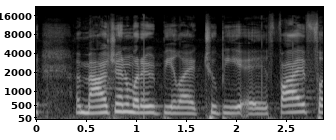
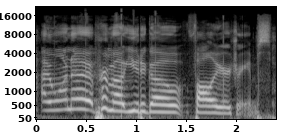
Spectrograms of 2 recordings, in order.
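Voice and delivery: teary laugh; 3 semitones higher, 5 dB louder than usual. Real, not acted. Emotional advice to aspiring tattooers.

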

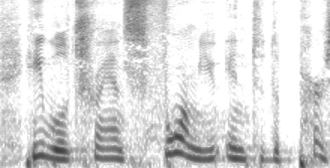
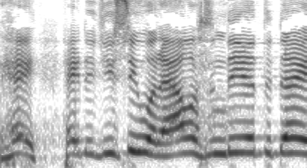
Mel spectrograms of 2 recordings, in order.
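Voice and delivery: eager, louder bragging; proud excited father; 5 semitones higher, 7 dB louder than usual. Acted. God telling angels about Allison, proudly excited. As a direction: show off your kid with delight. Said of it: "he's like".

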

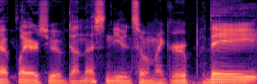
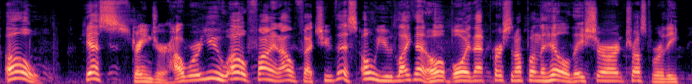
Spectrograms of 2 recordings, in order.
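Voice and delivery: cheery NPC; 7 semitones higher than usual. Shown as a demonstration. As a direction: chirp it out like an eager innkeeper. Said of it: "plain dialogue where you say".

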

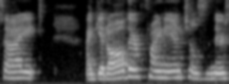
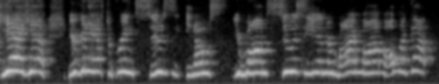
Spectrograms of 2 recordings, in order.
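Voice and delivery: panicked wife; 11 semitones higher, faster than usual. Retold or imitated. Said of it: "And she's like".

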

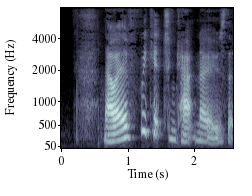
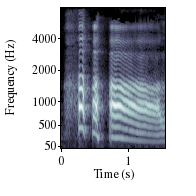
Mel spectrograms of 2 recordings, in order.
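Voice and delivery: goblin laughter; 11 dB louder, much slower than usual. A narrator's reading. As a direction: cackle at the cat as a great joke. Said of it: "laughed the hobgoblin".

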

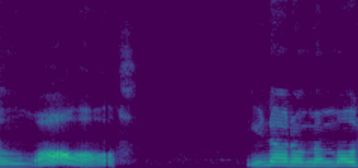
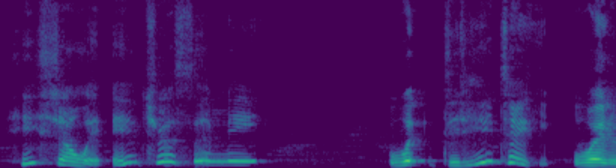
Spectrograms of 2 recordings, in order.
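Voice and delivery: rising shock, going much higher by the last words; stunned disbelief; 6 semitones higher, 5 dB louder than usual. Retold or imitated. Woman doubting a man's interest, high disbelieving squeak. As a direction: voice climbing to a high, loud squeak of surprise. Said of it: "And you be like".

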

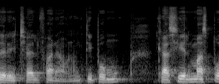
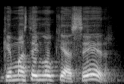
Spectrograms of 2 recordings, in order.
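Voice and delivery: high and loud, pleading in frustration; a hurt outburst; louder, higher anguished question; exasperated cry; 8 semitones higher, 8 dB louder than usual. Retold or imitated. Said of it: "José podía decir".

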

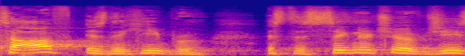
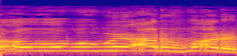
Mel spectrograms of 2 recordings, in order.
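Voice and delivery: mock panic; 9 semitones higher, 4 dB louder than usual. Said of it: "You'll never come back and go".

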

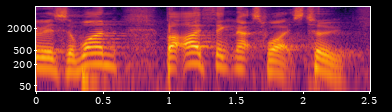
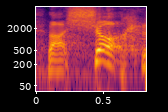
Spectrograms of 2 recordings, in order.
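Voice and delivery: ordinary talk, nothing marked

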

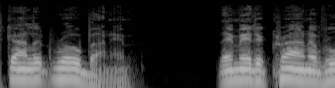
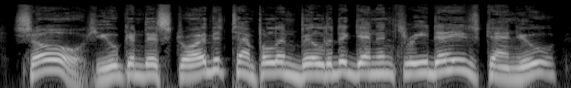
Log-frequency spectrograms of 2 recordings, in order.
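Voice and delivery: higher, louder taunt; mocking shout; 7 semitones higher, 3 dB louder than usual. A narrator's reading. Passers-by jeer at Jesus on the cross, loud. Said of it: "shouted abuse".

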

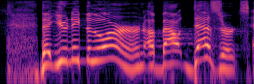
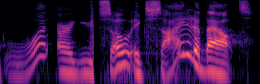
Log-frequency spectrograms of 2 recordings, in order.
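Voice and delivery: low, slow, hushed question; quiet bafflement; 6 semitones lower, 9 dB quieter than usual. Acted. Jesus questioning his overexcited Father, quietly baffled. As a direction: ask it softly, drawn out, as if puzzled.

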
